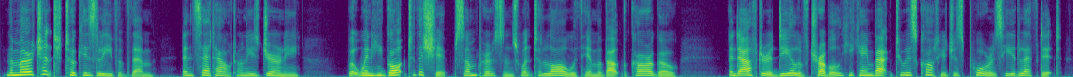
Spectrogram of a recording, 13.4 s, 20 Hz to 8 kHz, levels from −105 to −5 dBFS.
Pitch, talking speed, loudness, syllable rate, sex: 200 Hz, 220 wpm, -20 LUFS, 5.1 syllables/s, female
